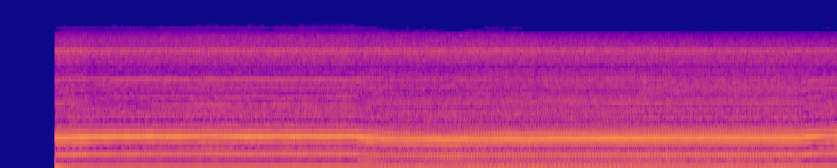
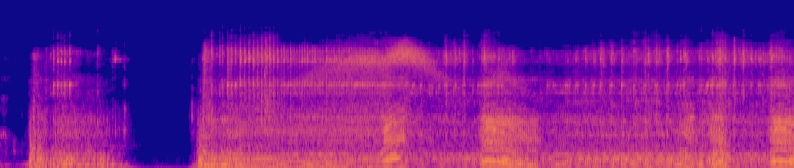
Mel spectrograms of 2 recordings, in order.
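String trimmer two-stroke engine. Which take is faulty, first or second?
second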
